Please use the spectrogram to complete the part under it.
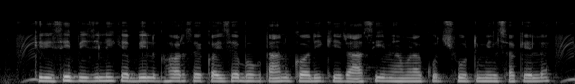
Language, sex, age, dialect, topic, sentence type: Magahi, male, 25-30, Western, banking, question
